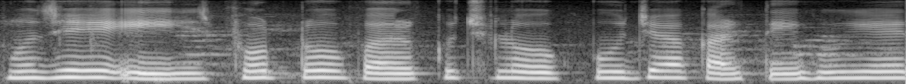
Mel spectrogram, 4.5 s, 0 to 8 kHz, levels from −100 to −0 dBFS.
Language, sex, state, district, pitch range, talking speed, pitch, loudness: Hindi, female, Madhya Pradesh, Umaria, 195-235 Hz, 120 wpm, 225 Hz, -14 LUFS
